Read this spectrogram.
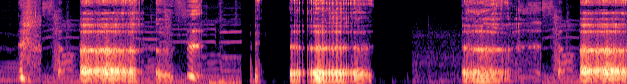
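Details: Burp compilation of a female live-streamer: several long, loud, croaky burps in a row, with music playing in the background.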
